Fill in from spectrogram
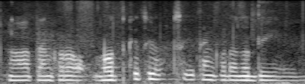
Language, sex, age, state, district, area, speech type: Odia, male, 18-30, Odisha, Nabarangpur, urban, spontaneous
